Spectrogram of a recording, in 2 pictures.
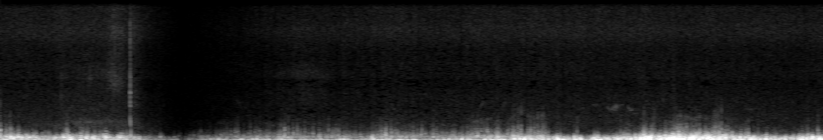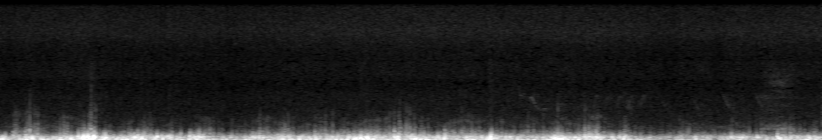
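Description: Wind buffeting the microphone: a gusty, uneven rumble that drops away briefly about a second in.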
